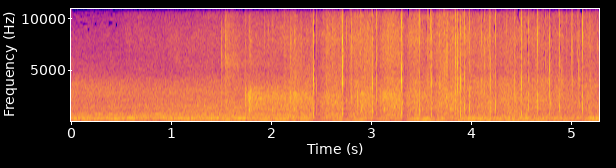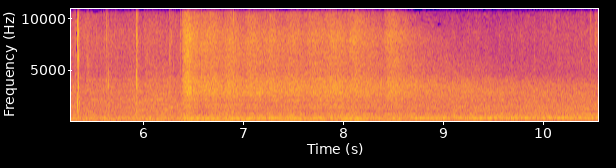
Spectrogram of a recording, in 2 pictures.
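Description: Lion dance percussion band playing: large drum strokes over a steady ringing of gong and cymbals, with a flurry of quick, sharp strikes from about two and a half to four seconds in.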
